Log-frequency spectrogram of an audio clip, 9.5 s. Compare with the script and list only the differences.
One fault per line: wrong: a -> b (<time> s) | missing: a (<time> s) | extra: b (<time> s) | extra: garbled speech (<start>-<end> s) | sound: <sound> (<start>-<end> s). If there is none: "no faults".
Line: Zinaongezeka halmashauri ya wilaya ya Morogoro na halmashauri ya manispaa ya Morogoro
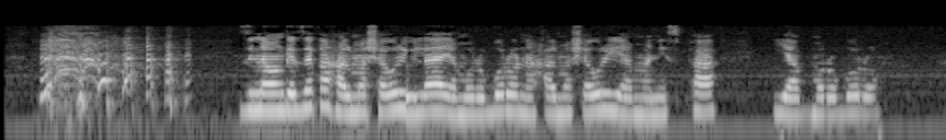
sound: laugh (0.4-1.9 s)
missing: ya (4.1 s)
